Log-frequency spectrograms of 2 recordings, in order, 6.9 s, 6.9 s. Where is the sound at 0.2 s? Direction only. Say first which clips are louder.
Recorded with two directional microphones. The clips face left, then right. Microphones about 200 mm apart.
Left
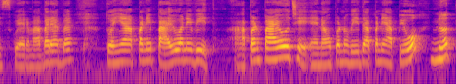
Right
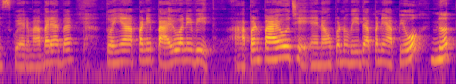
Left 4 dB; 40° left (ahead or behind).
